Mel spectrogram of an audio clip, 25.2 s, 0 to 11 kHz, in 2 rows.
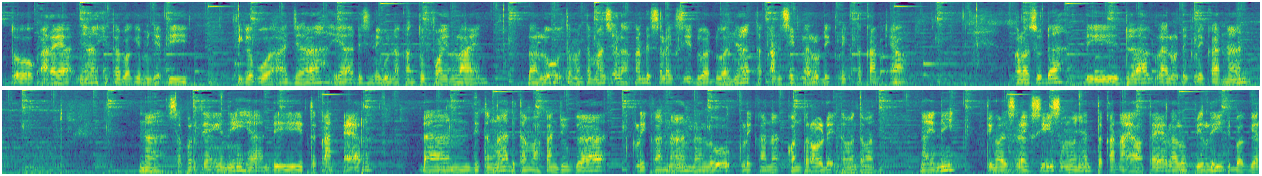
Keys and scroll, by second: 12.5 i, 14.8 F10, 15.8 r, 20.6 ctrl+d.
